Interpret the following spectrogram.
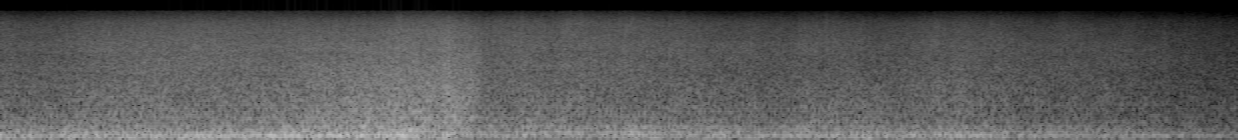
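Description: Sound effect of surging sea water, a dense rush of surf-like noise that swells to a peak about two seconds in and then slowly eases off.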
